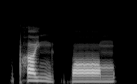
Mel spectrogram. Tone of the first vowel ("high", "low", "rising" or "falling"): high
